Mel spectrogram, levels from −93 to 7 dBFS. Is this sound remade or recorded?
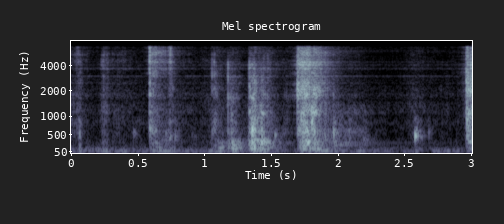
remade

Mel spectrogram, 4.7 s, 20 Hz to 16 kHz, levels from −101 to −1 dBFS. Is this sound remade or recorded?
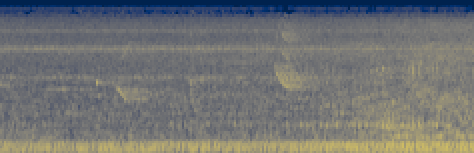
recorded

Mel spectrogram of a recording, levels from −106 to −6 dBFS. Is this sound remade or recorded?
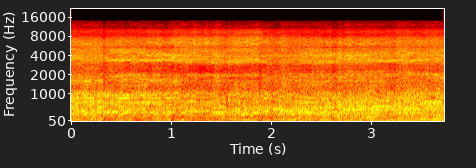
remade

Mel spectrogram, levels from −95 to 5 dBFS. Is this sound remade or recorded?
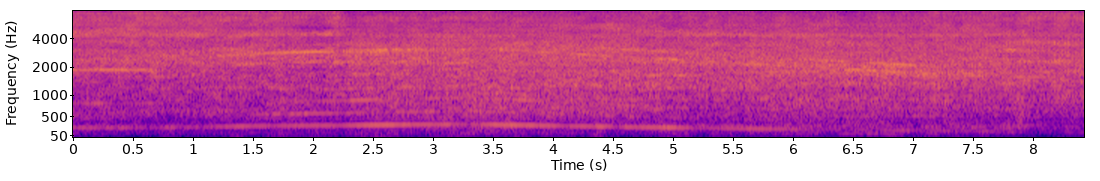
remade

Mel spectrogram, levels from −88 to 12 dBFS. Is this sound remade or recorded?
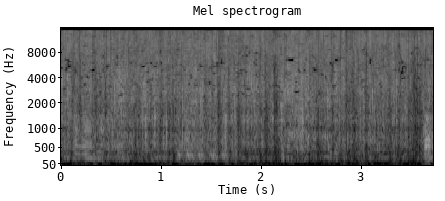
recorded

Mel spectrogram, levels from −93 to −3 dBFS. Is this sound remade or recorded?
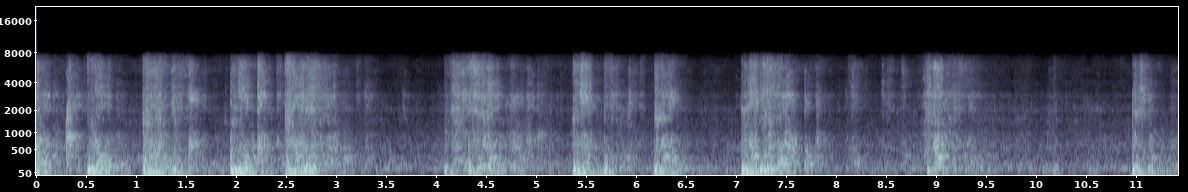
remade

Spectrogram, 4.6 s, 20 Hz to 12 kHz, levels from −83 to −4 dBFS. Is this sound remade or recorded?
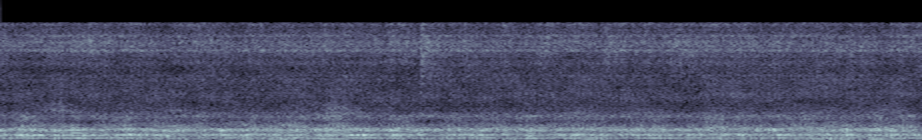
remade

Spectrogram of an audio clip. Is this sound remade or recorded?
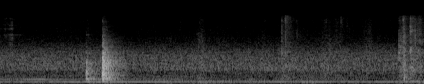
remade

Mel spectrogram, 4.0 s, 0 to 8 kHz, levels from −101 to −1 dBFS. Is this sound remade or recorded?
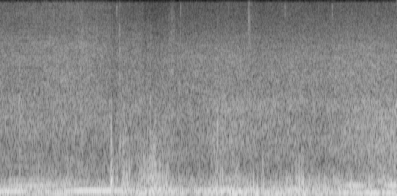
recorded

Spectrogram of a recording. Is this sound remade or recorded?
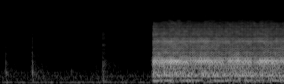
remade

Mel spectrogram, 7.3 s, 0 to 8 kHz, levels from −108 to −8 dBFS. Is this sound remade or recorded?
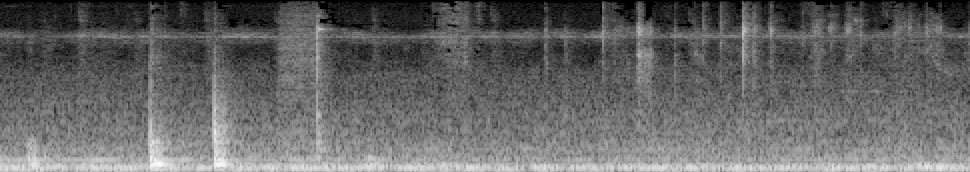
recorded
